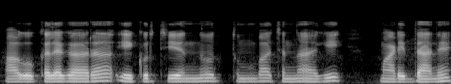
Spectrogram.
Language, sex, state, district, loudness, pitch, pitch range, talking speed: Kannada, male, Karnataka, Bangalore, -18 LUFS, 140 Hz, 135-145 Hz, 95 wpm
